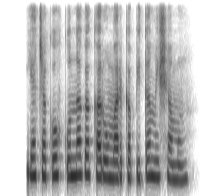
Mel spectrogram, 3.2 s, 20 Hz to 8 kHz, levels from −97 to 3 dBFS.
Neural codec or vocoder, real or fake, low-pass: autoencoder, 48 kHz, 32 numbers a frame, DAC-VAE, trained on Japanese speech; fake; 7.2 kHz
